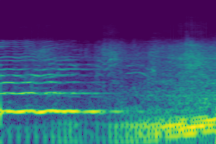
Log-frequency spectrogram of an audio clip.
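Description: A singing voice holds one long, steady note that ends about a second in. Then a low vehicle engine rumble rises and grows louder toward the end.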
